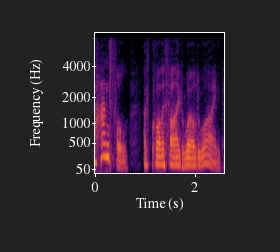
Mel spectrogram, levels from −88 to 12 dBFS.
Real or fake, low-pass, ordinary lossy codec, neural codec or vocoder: fake; 7.2 kHz; AAC, 32 kbps; codec, 24 kHz, 1.5 kbps, HILCodec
